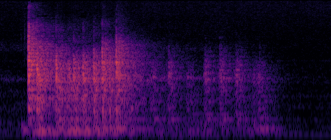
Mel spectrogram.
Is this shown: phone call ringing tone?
no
